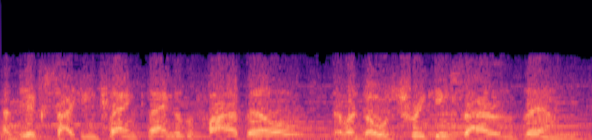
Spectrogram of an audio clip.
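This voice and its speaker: A man with an American accent and slightly high voice narrates nostalgically, like a scripted radio storyteller. Music plays clearly behind him on a dull old recording. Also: lively intonation, moderate pace. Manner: wistful storytelling.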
